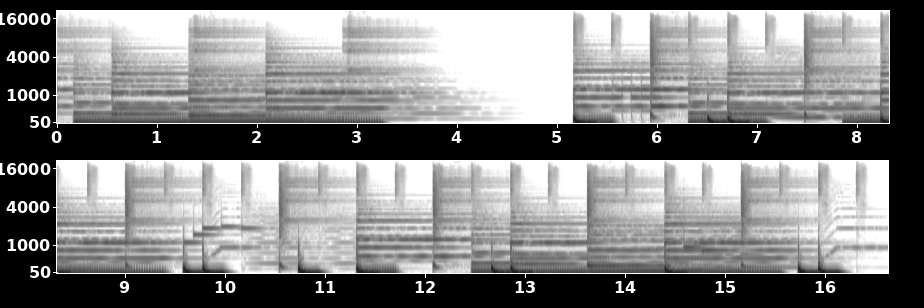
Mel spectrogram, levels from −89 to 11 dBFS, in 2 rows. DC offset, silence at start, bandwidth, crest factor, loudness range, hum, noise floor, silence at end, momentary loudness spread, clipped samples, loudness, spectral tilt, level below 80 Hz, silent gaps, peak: under 0.1%; 0 s; 18 kHz; 14 dB; 7 LU; none; -81 dBFS; 0.45 s; 14 LU; under 0.1%; -16 LUFS; -6 dB/octave; -16 dBFS; none; 0 dBFS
